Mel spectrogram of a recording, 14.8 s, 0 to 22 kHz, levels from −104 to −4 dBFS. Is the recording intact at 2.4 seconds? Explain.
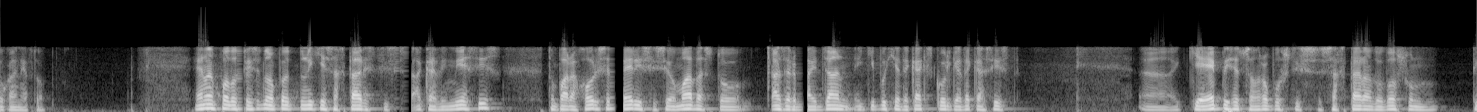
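No. From 2.38 to 2.44 s the stream suffers packet loss with pitch repetition. About 60 ms of audio went missing, which fits three lost packets, and the receiver filled the hole by looping the last pitch period while fading it out over roughly 50 ms. The gap outlasts that fade, so the speech briefly turns into a held, buzzy tone that sinks toward silence. It then cross-fades back in just before "τον οποίο τον είχε".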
